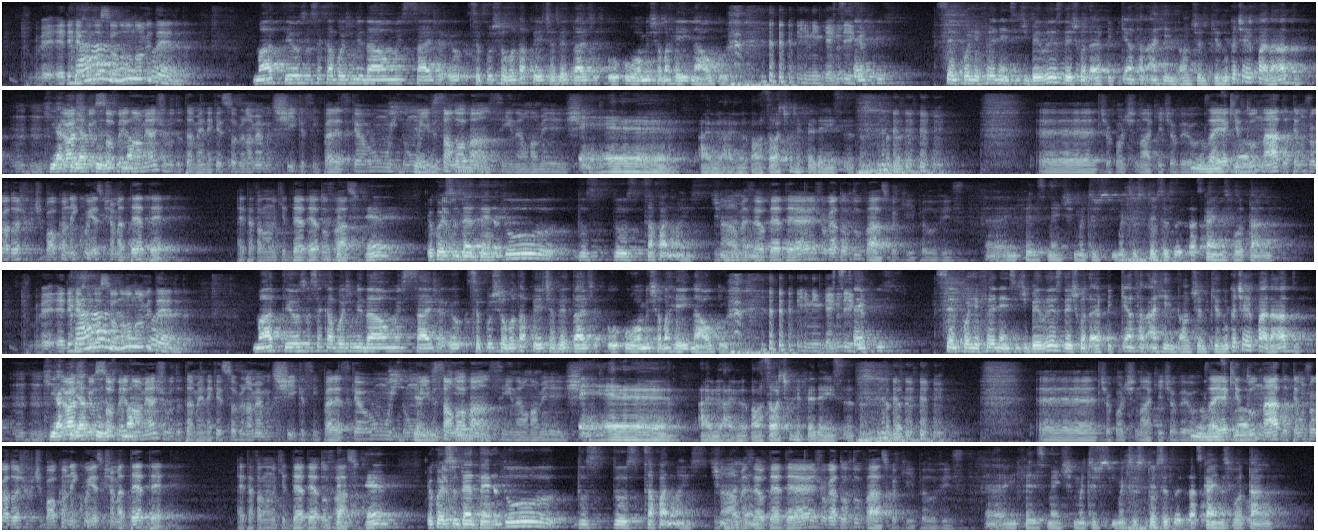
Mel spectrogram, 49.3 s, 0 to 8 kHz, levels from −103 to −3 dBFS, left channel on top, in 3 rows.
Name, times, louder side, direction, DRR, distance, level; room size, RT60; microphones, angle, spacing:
voice 1, 0.2-2.3 9.1-10.8 11.7-11.9 16.6-23.8 27.1-28.2 28.7-34.9 35.8-37.3 38.3-38.5 41.8-44.7 46.8-47.3, right 2 dB, 20° right, 0 dB, 3.3 m, -31 dB
voice 2, 0.9-2.2 3.1-9.1 10.6-11.0 11.7-16.2 17.0-18.1 21.3-22.3 23.6-24.9 25.1-27.7 29.5-29.6 31.3-32.1 37.4-37.7 38.2-42.3 45.1-48.7, right 2 dB, 55° right, 3 dB, 2.2 m, -25 dB
27.0 x 25.0 x 6.8 m, 1.1 s
head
